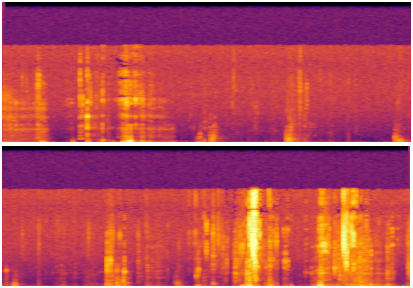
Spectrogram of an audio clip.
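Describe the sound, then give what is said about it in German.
A big gulp of a drink, heard as a string of soft, wet mouth and swallowing noises with quiet gaps between them and a louder cluster near the end. “Und jetzt nehme ich einen großen Schluck.”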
